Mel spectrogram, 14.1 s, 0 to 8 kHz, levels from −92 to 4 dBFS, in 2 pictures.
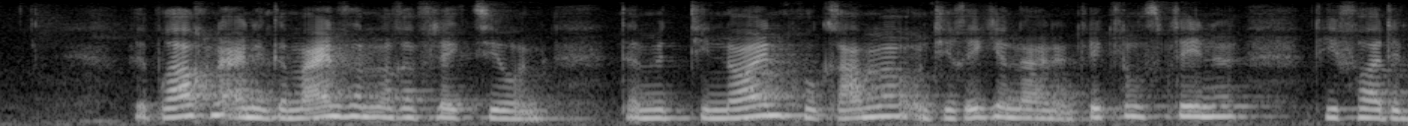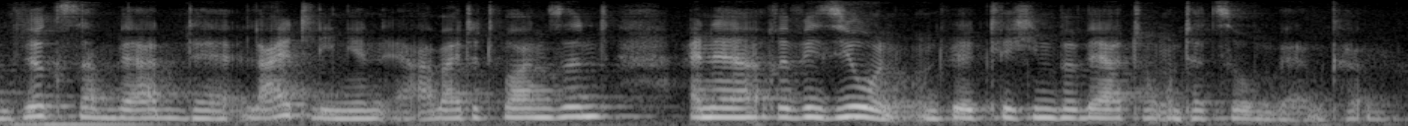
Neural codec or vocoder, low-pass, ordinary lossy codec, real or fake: none; none; none; real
